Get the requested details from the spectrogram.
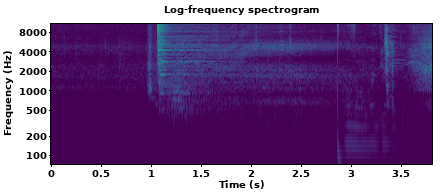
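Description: A bright magical whoosh bursts out and fades.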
